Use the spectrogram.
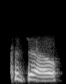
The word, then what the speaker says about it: Cajou: Because it sounds like cashew. Right. It's not that hard, but okay. Cajou.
